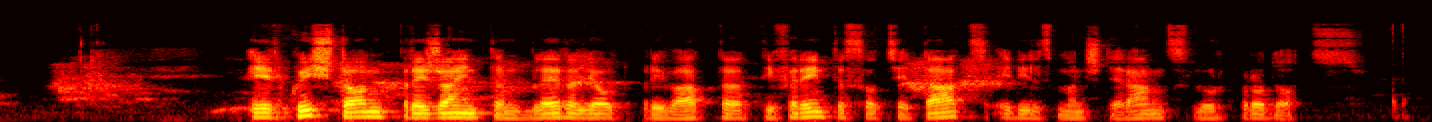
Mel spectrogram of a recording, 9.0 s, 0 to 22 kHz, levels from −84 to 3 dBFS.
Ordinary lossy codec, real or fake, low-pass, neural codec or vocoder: Opus, 64 kbps; real; 10.8 kHz; none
